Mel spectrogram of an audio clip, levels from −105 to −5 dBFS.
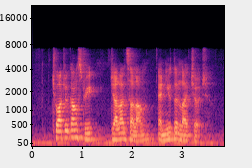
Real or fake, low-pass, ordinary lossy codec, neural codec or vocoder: real; 7.2 kHz; none; none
